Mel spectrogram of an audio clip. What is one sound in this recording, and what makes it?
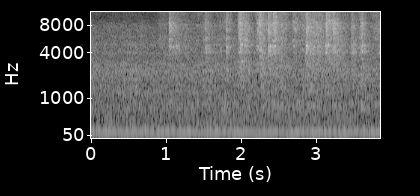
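A metal utensil scrapes and clinks against a pot.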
